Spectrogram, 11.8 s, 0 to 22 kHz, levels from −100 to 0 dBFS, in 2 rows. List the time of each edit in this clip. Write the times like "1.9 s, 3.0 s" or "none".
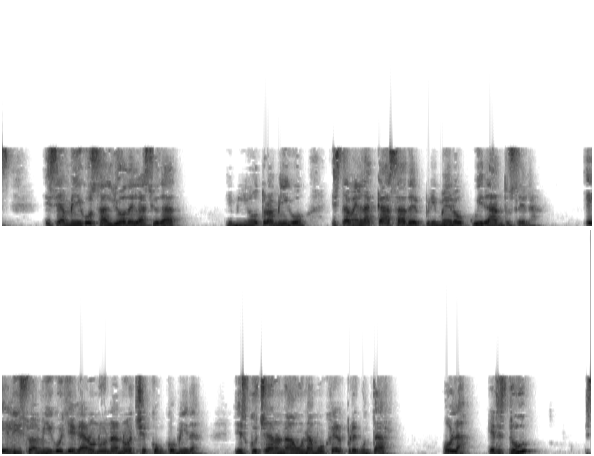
none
